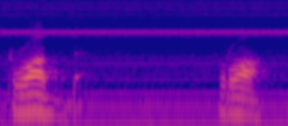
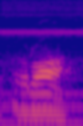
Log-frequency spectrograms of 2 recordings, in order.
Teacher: we pronounce it with the full mouth. With a full mouth and the tongue raising up. · Term: tafkhim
